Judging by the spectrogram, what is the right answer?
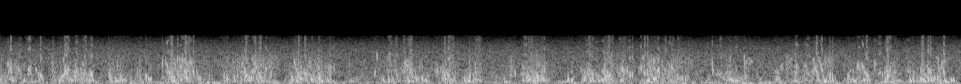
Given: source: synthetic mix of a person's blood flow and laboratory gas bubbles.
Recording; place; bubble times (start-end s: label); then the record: Doppler ultrasound of blood flow; precordium
0.00-0.45 s: bubbles
0.47-1.01 s: bubbles
1.08-1.55 s: bubbles
1.59-2.13 s: bubbles
2.20-2.81 s: bubbles
2.89-3.38 s: bubbles
3.71-4.30 s: bubbles
4.33-4.85 s: bubbles
4.98-5.52 s: bubbles
5.64-6.94 s: bubbles
7.06-7.56 s: bubbles
7.73-8.41 s: bubbles
8.44-9.58 s: bubbles
From the record:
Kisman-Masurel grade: 444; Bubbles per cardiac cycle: continuous sound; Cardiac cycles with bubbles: 100%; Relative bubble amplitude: maximal (0.775 to 0.999); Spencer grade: 4 (maximum detectable bubble signal sounding continuously throughout systole and diastole of every cardiac period, and overriding the amplitude of the normal cardiac signals); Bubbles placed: anywhere in the cardiac cycle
